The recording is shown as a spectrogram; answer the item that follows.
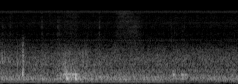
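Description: Safari game-drive vehicle's engine running as it drives slowly, a steady low hum, with a couple of short faint blips in the first second.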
